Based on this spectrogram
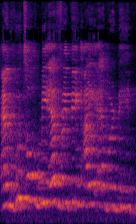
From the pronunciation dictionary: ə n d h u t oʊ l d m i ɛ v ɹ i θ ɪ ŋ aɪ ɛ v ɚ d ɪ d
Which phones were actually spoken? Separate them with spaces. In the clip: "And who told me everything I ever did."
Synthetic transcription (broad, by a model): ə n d h u t oʊ l d m i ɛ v ɹ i t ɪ ŋ aɪ ɛ v ɚ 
